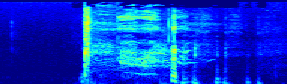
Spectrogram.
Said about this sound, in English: Sorry, we're going to have meowing on the podcast.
